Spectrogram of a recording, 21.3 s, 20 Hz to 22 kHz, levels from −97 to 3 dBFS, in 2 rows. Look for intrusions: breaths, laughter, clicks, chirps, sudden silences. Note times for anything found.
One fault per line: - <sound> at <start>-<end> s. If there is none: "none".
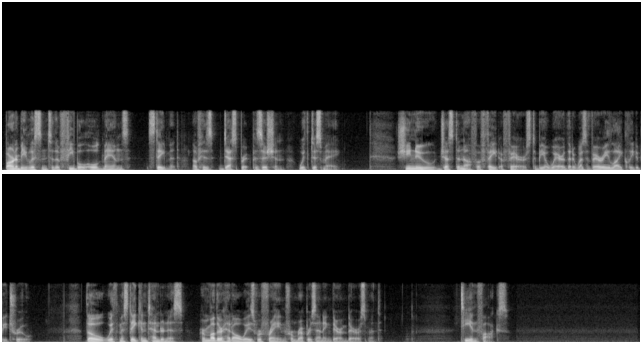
none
